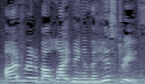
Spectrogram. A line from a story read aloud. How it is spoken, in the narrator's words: she shouted back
